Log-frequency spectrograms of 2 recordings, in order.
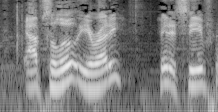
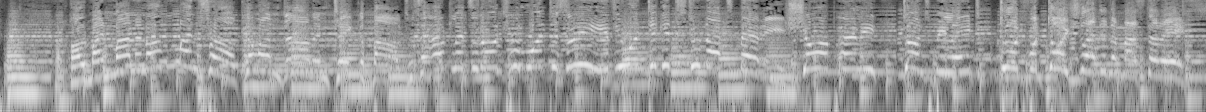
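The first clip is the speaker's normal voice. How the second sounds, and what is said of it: Put-on German accent. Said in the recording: “Was that an attempt at a German accent? ... Wow, that was frightening.”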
